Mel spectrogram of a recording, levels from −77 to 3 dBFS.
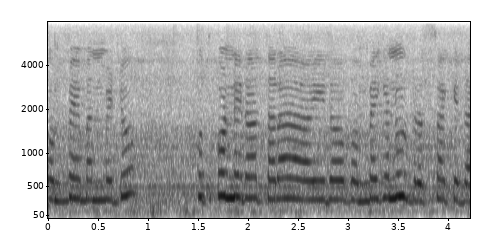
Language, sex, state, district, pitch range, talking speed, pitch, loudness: Kannada, female, Karnataka, Bangalore, 290-315 Hz, 100 wpm, 300 Hz, -13 LUFS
